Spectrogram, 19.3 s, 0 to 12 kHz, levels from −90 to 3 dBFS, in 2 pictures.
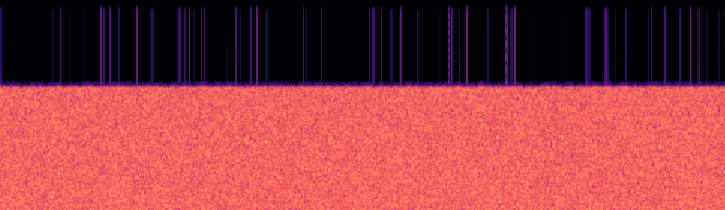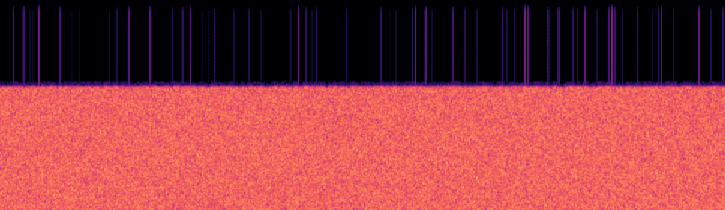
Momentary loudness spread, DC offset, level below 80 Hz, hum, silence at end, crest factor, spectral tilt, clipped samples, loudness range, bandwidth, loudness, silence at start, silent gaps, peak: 0 LU; under 0.1%; -30 dBFS; none; 0 s; 10 dB; -0.5 dB/octave; under 0.1%; 0 LU; 12 kHz; -8 LUFS; 0 s; none; 0 dBFS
